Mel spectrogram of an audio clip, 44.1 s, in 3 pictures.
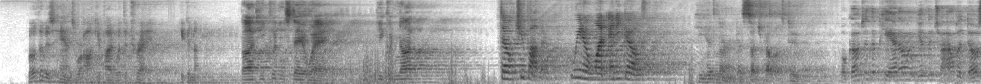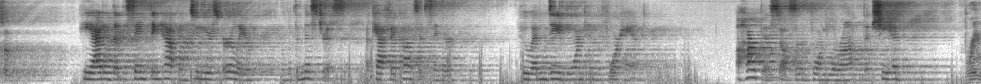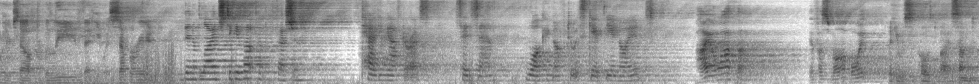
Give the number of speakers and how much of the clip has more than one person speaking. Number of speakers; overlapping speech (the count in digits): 6, no overlap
